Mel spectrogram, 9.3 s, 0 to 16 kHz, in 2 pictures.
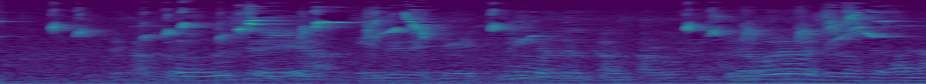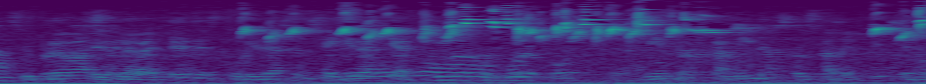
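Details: European goldfinch singing in the field-style 'reclamo campero' manner, 2013–2014: rapid liquid twittering and tinkling high notes in quick bursts, over steady low music and faint voices.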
